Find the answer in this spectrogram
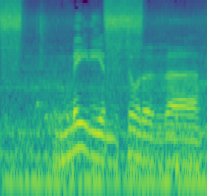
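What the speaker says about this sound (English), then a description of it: "This first spray is an insulating dye coat." Insulating die coat sprayed onto a mould for gravity die casting a lens blank, heard as two loud, close hissing bursts of spray alternating with someone talking over them.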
